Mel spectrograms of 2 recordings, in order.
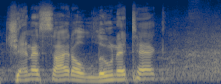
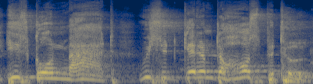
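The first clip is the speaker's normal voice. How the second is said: bad British accent; 4 semitones higher than usual. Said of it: "your British accent is getting worse".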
